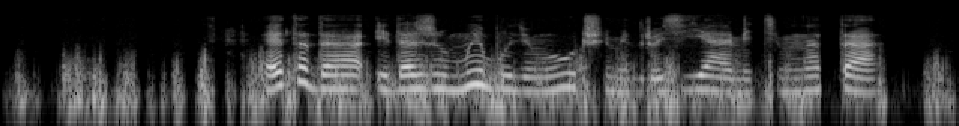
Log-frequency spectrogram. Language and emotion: Russian, positive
